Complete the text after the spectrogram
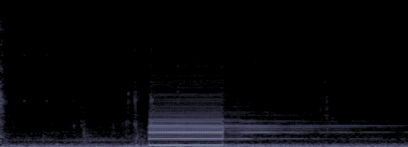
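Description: A game alarm chimes briefly.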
